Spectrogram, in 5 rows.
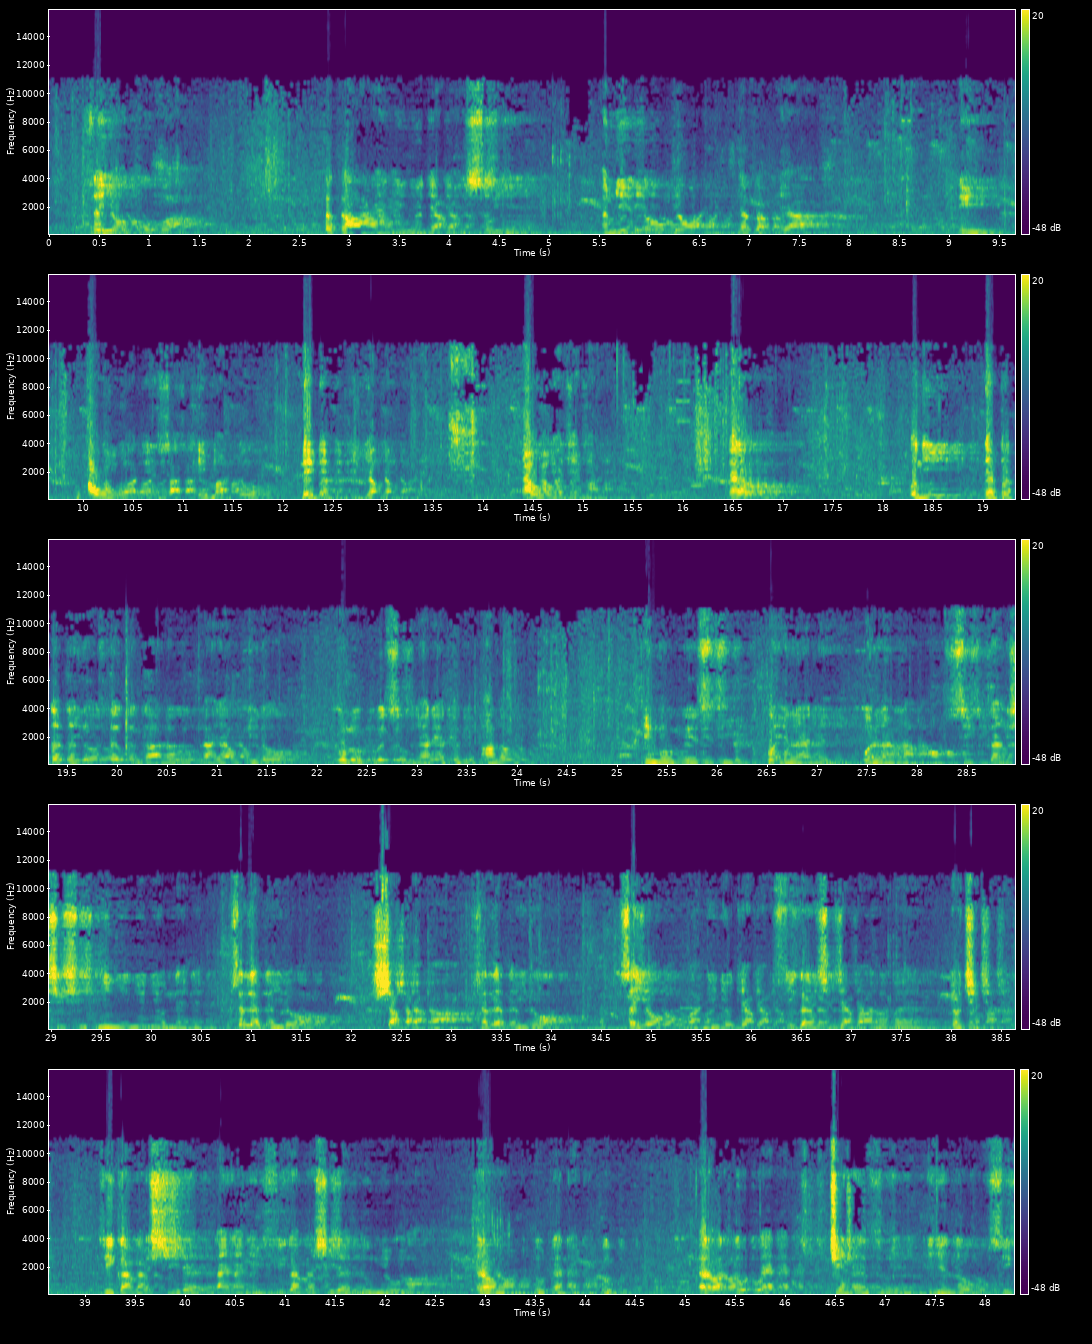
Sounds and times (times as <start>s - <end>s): Narration, monologue: 0.0s - 48.2s
Male speech, man speaking: 0.4s - 1.6s, 2.8s - 8.0s, 9.1s - 13.4s, 14.4s - 15.4s, 16.4s - 17.2s, 18.2s - 24.2s, 25.1s - 44.5s, 45.1s - 48.2s.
